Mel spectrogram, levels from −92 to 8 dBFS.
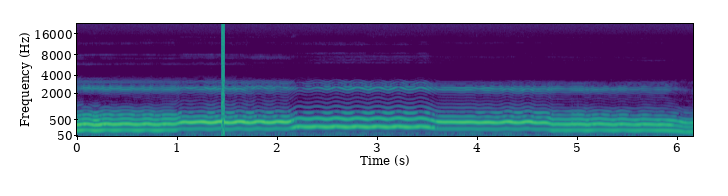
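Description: A short music clip with one uninitialised buffer fault: at 1.46 s a harsh, loud burst of digital noise cuts in and lasts about 23 ms, to 1.48 s. A block of memory was sent to the output before any audio had been written into it, so leftover values played as samples. The length fits a 1024-sample block. Unlike a click or dropout, it is a dense, loud, broadband blast, not a single tick or a silence.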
